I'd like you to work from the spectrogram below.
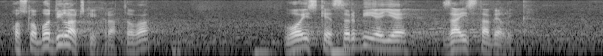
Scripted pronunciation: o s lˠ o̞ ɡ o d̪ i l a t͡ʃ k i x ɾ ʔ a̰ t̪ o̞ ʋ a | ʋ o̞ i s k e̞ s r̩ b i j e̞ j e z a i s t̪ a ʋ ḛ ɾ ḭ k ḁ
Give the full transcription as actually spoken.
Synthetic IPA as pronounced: o s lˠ o̞ b o d̪ i l a t͡ʃ k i x ɾ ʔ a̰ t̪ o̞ ʋ a | ʋ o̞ j s k e̞ s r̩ b i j e̞ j e z a i s t̪ a ʋ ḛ l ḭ k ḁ

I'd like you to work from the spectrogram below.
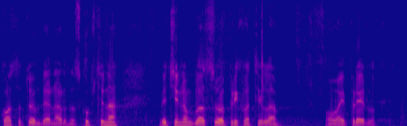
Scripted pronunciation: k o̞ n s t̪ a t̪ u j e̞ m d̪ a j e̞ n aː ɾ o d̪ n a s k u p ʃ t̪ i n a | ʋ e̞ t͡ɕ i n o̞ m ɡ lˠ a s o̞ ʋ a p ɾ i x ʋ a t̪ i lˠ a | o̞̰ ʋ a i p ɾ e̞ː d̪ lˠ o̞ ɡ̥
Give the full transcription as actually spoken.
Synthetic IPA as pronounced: k o̞ n s t̪ a t̪ u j e̞ m d̪ a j e̞ n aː ɾ o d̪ n a s k u p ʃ t̪ i n a | ʋ e̞ t͡ɕ i n o̞ m ɡ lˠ a s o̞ ʋ a p ɾ i x ʋ a t̪ i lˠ a | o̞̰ ʋ a j p ɾ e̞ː d̪ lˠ o̞ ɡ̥

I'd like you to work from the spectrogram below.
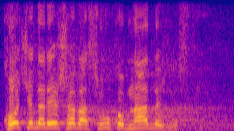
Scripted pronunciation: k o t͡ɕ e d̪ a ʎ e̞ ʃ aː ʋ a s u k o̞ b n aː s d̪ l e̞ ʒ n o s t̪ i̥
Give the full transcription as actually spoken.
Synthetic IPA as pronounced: k o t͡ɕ e d̪ a ɾ e̞ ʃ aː ʋ a s uː k o̞ b n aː d̪ l e̞ ʒ n o s t̪ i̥

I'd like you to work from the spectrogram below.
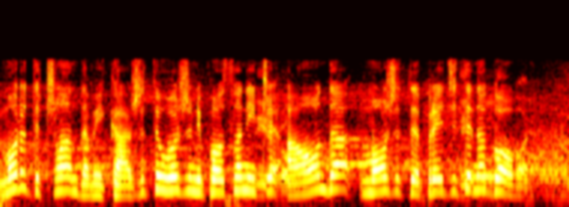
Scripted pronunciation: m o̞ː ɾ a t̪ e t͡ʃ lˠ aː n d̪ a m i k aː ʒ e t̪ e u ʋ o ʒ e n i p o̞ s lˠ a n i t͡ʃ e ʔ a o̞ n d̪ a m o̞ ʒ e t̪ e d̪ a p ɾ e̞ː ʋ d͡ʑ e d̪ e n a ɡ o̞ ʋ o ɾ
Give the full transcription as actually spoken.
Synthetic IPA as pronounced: m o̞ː ɾ a t̪ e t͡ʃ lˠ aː n d̪ a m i k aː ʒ e t̪ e u ʋ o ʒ e n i p o̞ s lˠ a n i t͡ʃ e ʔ a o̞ n d̪ a m o̞ ʒ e t̪ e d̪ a p ɾ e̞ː d͡ʑ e t̪ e n a ɡ o̞ ʋ o ɾ

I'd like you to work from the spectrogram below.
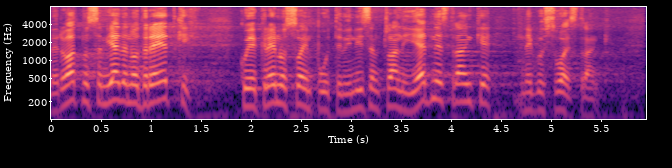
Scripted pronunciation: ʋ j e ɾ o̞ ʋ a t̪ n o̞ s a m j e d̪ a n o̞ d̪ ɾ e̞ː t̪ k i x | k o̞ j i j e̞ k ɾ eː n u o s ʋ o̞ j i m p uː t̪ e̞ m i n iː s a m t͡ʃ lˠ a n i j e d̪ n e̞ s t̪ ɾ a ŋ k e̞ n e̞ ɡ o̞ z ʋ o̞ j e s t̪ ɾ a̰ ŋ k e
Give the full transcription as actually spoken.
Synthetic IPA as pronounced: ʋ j e ɾ o̞ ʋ a t̪ n o̞ s a m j e d̪ a n o̞ d̪ ɾ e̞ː t̪ k i x | k o̞ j i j e̞ k ɾ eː n u o s ʋ o̞ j i m p uː t̪ e̞ m i n iː s a m t͡ʃ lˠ a n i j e d̪ n e̞ s t̪ ɾ a ŋ k e̞ n e̞ ɡ o̞ s ʋ o̞ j e s t̪ ɾ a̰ ŋ k e

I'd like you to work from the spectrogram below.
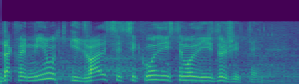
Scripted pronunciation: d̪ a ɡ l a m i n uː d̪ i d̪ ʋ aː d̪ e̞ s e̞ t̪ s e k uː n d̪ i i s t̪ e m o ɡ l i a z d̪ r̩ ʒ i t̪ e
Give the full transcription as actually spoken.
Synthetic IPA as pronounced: d̪ a k l e m i n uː t̪ i d̪ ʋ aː d̪ e̞ s e̞ t̪ s e k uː n d̪ i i s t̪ e m o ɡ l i i z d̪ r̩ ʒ i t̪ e

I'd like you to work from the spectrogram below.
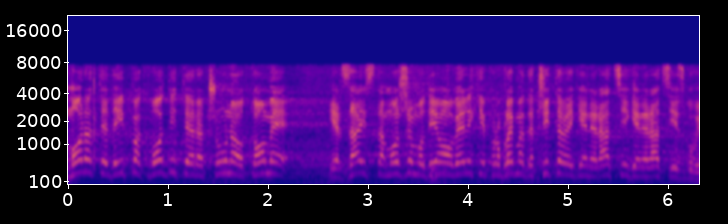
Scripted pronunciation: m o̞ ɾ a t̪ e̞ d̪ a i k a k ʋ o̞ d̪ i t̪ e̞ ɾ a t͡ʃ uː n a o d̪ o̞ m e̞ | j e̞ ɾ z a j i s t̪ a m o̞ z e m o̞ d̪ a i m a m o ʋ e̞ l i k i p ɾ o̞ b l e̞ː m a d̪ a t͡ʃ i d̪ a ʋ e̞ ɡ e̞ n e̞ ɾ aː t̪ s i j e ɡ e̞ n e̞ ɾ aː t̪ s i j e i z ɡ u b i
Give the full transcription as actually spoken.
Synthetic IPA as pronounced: m o̞ ɾ a t̪ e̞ d̪ a i p a k ʋ o̞ d̪ i t̪ e̞ ɾ a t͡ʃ uː n a o t̪ o̞ m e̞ | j e̞ ɾ z a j i s t̪ a m o̞ ʒ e m o̞ d̪ a i m a m o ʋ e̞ l i k i p ɾ o̞ b l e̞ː m a d̪ a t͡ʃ i t̪ a ʋ e̞ ɡ e̞ n e̞ ɾ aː t̪ s i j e ɡ e̞ n e̞ ɾ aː t̪ s i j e i z ɡ u b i

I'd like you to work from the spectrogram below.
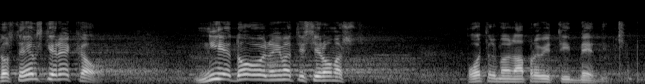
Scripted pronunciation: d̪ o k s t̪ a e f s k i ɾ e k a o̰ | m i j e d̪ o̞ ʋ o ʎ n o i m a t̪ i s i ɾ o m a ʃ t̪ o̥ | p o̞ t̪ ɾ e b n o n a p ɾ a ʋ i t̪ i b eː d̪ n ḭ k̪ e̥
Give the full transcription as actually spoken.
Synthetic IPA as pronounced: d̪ o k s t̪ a e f s k i ɾ e k a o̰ | n i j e d̪ o̞ ʋ o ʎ n o i m a t̪ i s i ɾ o m a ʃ t̪ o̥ | p o̞ t̪ ɾ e b n o n a p ɾ a ʋ i t̪ i b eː d̪ n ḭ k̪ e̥

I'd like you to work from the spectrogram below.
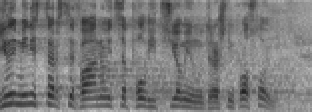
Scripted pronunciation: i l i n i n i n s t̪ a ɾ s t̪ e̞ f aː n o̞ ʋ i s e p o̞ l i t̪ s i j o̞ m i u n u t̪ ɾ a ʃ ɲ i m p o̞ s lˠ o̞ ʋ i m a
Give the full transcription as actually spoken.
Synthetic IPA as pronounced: i l i m i n i s t̪ a ɾ s t̪ e̞ f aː n o̞ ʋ i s a p o̞ l i t̪ s i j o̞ m i u n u t̪ ɾ a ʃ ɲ i m p o̞ s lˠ o̞ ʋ i m a

